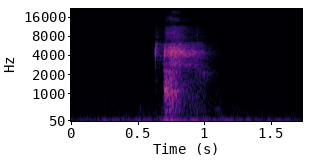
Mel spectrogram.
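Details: A single quick, hissing sneeze after a brief in-breath.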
